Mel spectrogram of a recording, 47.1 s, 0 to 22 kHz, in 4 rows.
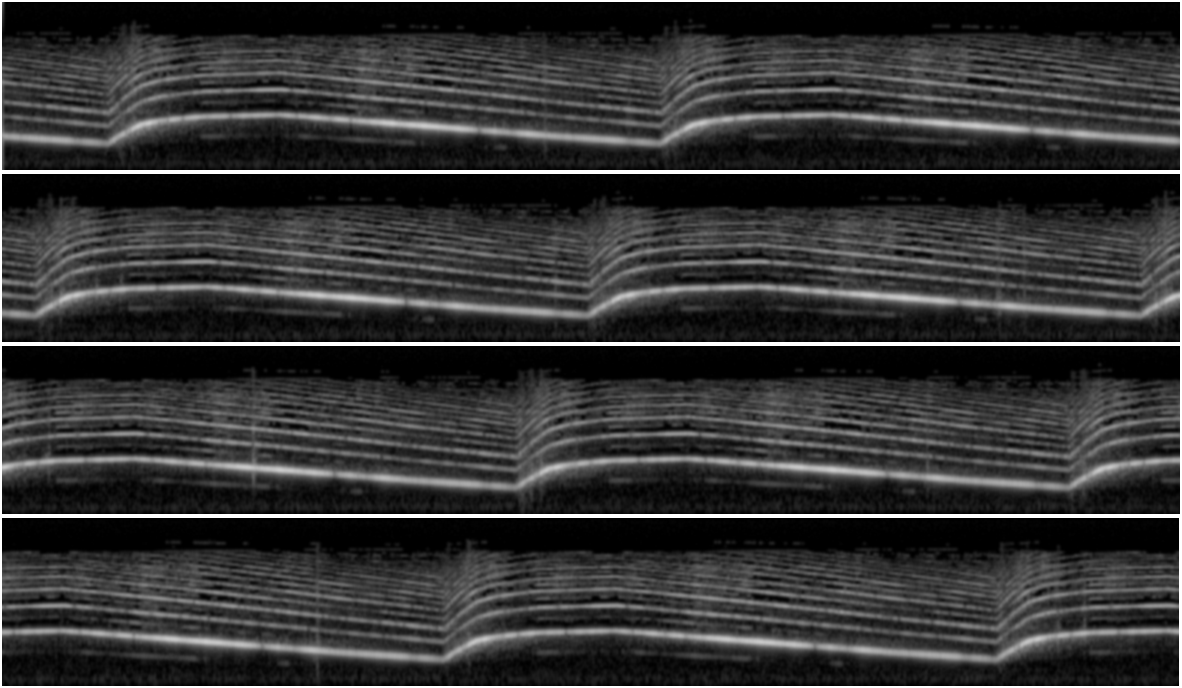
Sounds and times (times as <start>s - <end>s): Police car (siren): 0.0s - 47.1s.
